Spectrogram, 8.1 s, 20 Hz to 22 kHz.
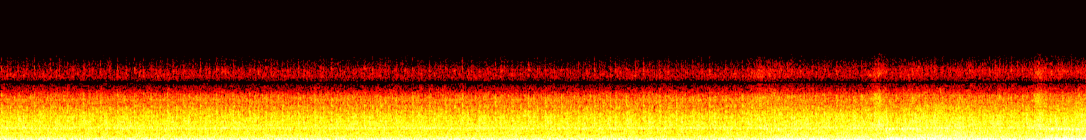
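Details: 1988 Chevrolet Monte Carlo SS revived after sitting over 20 years: steady V8 idle with quick, even light ticking from noisy lifters/rocker arms that never fully quieted, only starting to.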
